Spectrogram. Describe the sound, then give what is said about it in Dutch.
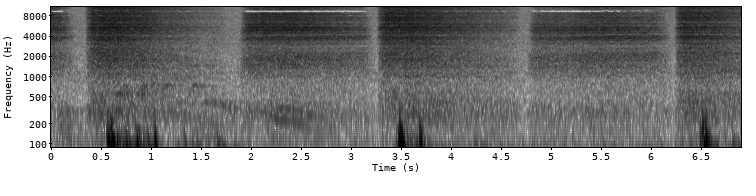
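Slow breathing in and out through the nose: several drawn-out airy breaths with a few louder snort-like bursts at the start of some breaths, alone, with no talk. “adem enkel in via de neus en uitademen via de neus.”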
